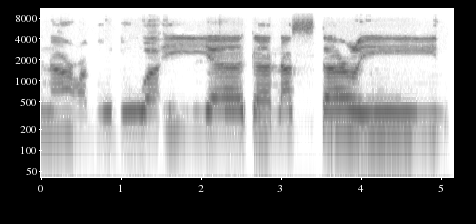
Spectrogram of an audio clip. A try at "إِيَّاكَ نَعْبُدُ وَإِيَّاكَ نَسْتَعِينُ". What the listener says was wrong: তো আইন আরেকটু ক্লিয়ার করতে পারলে ভালো হয়। একটু আহ, অস্পষ্ট মনে হয়। অস্পষ্ট বলতে যে মাখরাজে আরেকটু হালকা ভাবে থাকতে পারলে ভালো হয়।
